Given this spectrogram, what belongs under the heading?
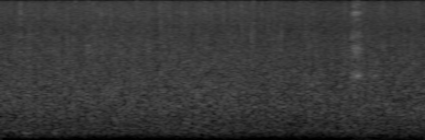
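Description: A steady, soft hiss of rain falls at school gates, continuous and even without breaks, heard alone at a faint, distant level.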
